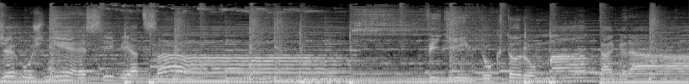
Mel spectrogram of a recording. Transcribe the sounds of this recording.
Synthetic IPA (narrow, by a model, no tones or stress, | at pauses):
ʒɛʔuʒɲɪɛsiʋɪat͡ssa | ʋiɟiːmt̪ukt̪ɔɾuːmaːmt̪aɡɾaː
